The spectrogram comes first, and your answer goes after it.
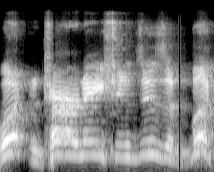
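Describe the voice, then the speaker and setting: A man's put-on character voice in a Texas accent, raised and projected, at a moderate pace. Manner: folksy, exaggerated.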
